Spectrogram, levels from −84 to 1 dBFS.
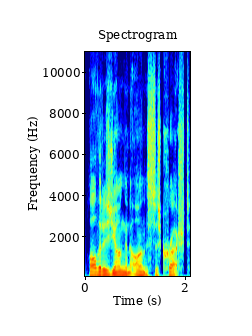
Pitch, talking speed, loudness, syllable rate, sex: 125 Hz, 230 wpm, -16 LUFS, 5.2 syllables/s, male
